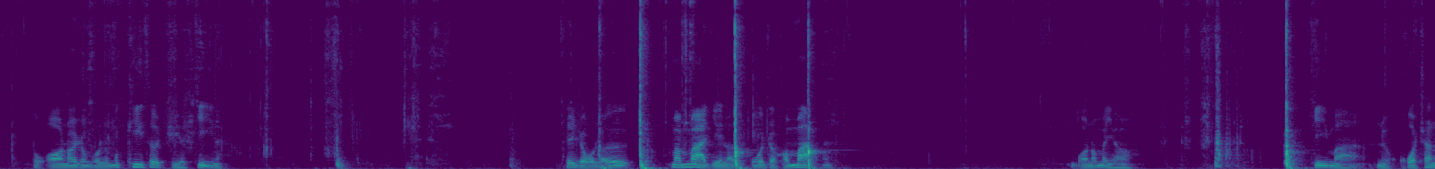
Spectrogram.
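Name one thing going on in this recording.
A cleaver chops through meat onto a wooden board with sharp thuds.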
